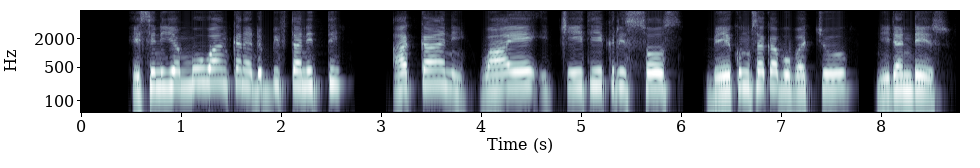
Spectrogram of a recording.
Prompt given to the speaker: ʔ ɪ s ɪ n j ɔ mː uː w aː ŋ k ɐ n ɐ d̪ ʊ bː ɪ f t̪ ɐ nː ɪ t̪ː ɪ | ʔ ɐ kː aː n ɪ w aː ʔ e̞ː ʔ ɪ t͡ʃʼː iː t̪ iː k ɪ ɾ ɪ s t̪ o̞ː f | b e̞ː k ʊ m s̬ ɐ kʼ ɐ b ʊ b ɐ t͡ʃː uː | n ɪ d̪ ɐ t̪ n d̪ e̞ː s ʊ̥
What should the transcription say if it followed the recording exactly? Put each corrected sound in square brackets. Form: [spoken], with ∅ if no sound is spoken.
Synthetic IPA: ʔ ɪ s ɪ n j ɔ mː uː w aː ŋ k ɐ n ɐ d̪ ʊ bː ɪ f t̪ ɐ [n] ɪ t̪ː ɪ | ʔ ɐ kː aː n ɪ w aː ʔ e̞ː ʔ ɪ t͡ʃʼː iː t̪ iː k ɪ ɾ ɪ s t̪ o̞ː [s] | b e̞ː k ʊ m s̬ ɐ kʼ ɐ b ʊ b ɐ t͡ʃː uː | n ɪ d̪ ɐ [∅] n d̪ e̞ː s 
